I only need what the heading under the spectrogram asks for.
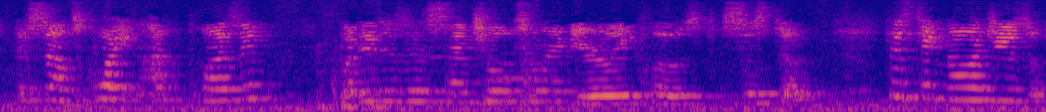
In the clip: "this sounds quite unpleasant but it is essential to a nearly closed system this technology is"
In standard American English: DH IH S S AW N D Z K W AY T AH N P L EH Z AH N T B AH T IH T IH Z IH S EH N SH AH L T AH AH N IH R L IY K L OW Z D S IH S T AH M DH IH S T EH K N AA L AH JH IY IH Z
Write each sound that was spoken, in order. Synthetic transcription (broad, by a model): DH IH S S AW N D Z K W AY T AH N P L EH Z AH N T B AH T IH T IH Z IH S EH N SH L T AH AH N IH R L IY K L OW Z D S IH S T AH M DH IH S T EH K N AA L AH JH IY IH Z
